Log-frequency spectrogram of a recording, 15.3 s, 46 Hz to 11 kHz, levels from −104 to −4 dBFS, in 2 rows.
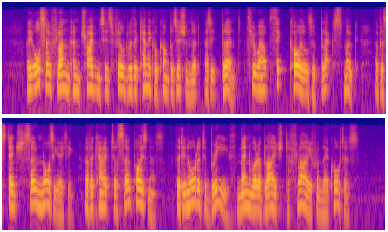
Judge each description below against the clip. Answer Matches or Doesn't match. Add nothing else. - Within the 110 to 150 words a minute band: Doesn't match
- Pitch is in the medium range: Matches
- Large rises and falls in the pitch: Doesn't match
